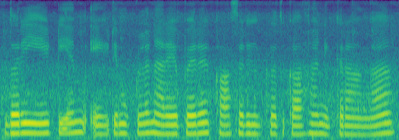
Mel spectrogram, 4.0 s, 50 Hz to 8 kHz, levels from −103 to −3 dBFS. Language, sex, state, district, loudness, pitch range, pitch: Tamil, female, Tamil Nadu, Kanyakumari, -17 LUFS, 190-205 Hz, 195 Hz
